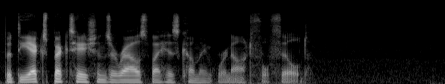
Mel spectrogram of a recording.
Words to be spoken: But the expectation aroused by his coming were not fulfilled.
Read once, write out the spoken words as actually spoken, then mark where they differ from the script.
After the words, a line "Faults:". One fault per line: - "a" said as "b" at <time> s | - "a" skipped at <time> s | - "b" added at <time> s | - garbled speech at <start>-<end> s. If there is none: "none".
But the expectations aroused by his coming were not fulfilled.
Faults:
- "expectation" said as "expectations" at 0.3 s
